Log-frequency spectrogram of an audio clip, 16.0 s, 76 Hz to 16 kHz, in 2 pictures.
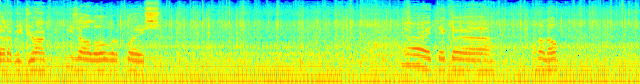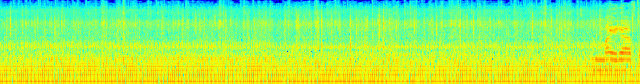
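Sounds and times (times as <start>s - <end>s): motorcycle engine cruising: 0.0s - 16.0s
wind and road noise: 0.0s - 16.0s.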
